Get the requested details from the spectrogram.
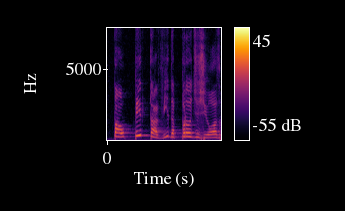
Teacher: E olha lá, você, os P's, a literação dos P's. Você vai falar a letra P, os lábios, né? Bilabial surda.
